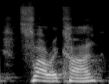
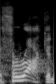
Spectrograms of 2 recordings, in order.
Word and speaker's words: Farrakhan: You won't hear me blasting Farrakhan. Oops, I'm not supposed to name that name. Oh, let me say it wrong. Uh that guy, Farakin, the one that hates Jews.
